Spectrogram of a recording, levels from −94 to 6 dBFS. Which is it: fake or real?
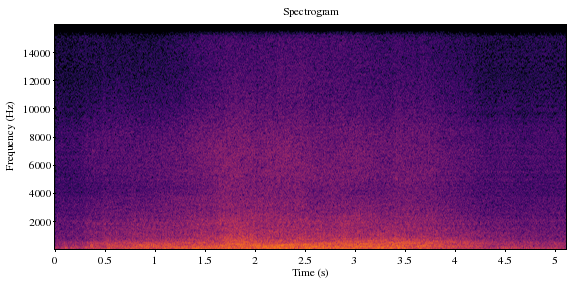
fake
